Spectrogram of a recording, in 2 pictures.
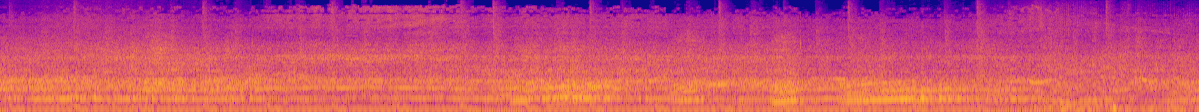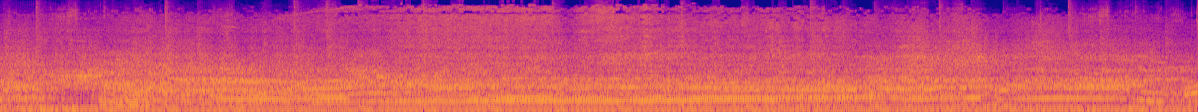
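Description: A drift car makes its competition run at a French drift championship, the engine roaring loud and steady with long, continuous tire squeal and skidding throughout, no talk over it.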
